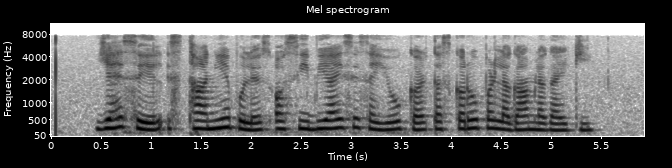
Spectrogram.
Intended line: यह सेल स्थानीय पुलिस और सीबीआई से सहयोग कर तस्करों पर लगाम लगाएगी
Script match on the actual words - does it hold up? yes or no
yes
